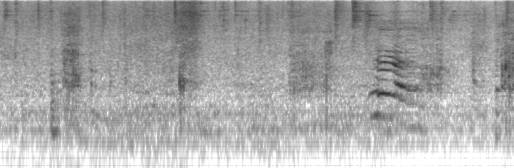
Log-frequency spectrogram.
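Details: Lady Bear, a pet dog, excitedly greeting her owner returning home. Breathy sounds come first, then a short wavering whine that rises and falls near the end, with quiet indoor background.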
